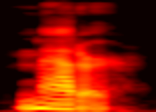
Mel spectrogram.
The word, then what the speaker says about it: matter: bottle in two syllables where tea or tea tea is surrounded by vowel sounds City matter and the second syllable is not stressed city matter the tea will sound like a D item auto writer baddest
